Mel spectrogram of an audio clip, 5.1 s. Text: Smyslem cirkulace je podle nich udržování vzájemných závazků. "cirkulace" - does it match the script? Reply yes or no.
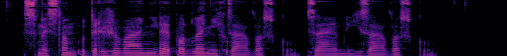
no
